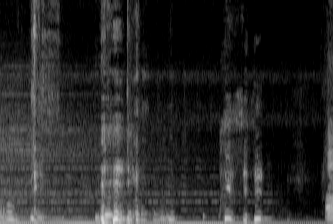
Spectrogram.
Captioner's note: both laughing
